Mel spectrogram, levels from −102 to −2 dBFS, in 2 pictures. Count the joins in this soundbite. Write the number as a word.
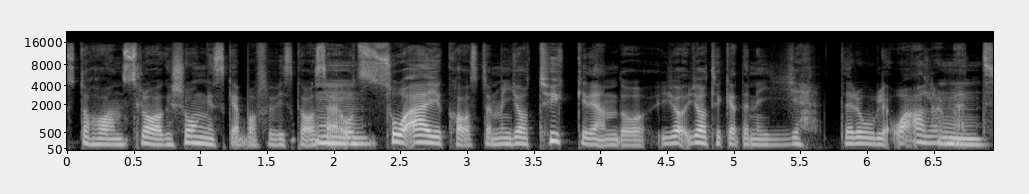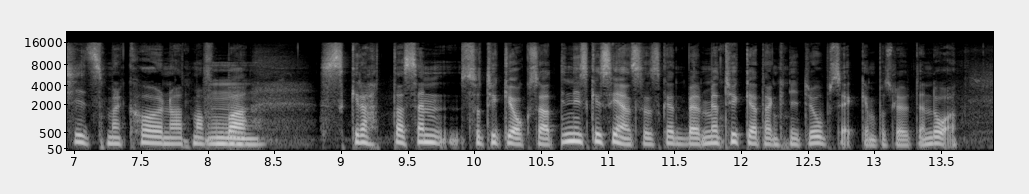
two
